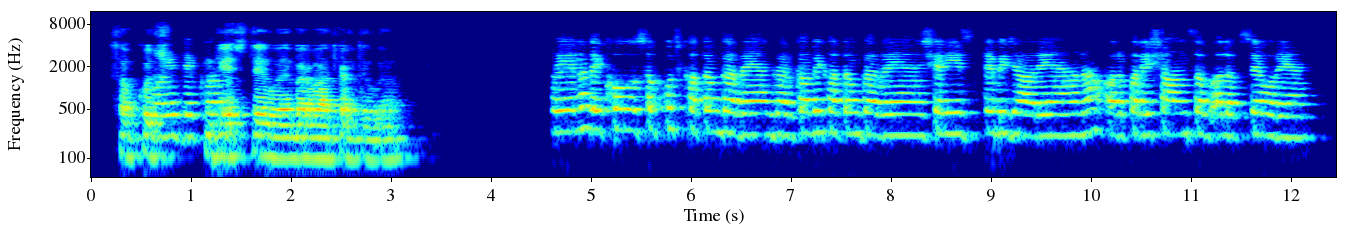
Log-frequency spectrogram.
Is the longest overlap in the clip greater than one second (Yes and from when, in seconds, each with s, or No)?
No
